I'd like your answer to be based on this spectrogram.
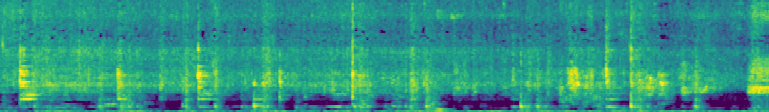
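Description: A drumstick curry is stirred in a pan, the spoon scraping and clinking against the metal over a continuous low frying hiss and a steady background hum.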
